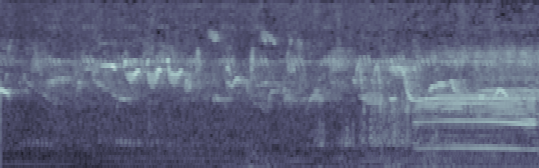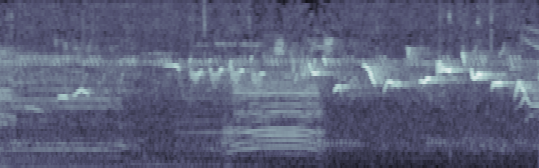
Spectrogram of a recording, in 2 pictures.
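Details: Cattle feeding on grass in an Indonesian farmer's rice field: a drawn-out moo near three seconds, then a shorter wavering one around six seconds, over constant bird chirps and a low rural hum.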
